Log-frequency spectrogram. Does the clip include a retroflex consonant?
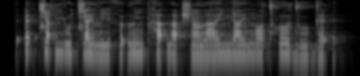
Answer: no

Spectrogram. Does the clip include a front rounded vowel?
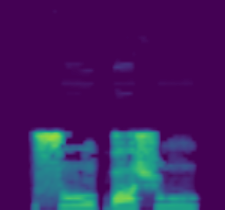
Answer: no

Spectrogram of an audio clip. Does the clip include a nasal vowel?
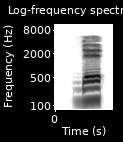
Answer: no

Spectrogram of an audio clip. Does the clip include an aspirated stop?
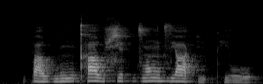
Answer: yes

